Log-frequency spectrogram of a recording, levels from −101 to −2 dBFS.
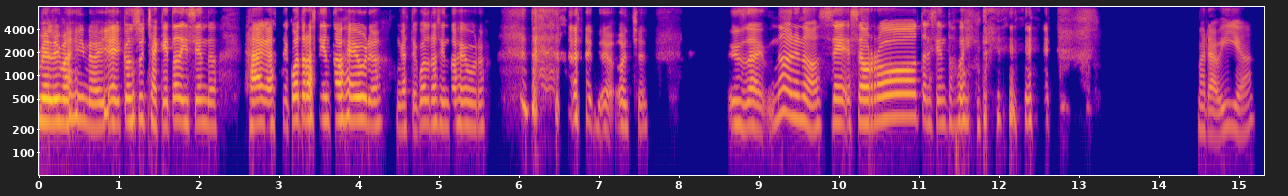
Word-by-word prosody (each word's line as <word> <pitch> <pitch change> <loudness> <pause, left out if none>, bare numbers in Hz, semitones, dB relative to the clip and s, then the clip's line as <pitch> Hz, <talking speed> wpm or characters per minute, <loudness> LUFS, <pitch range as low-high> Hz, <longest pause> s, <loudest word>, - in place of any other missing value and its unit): Me 255 -1 +9
lo 245 - +8
imagino, 255 -1 +2
ahí 220 +1 0
ahí 245 -1 +6
con 255 +2 +1
su 275 0 0
chaqueta 245 -1 +2
diciendo: 245 -2 0 0.3
"Ja, 240 +1 +6
gasté 235 +1 -1
400€ 270 0 +4
euros, 265 -4 +3 0.2
gasté 210 -1 -7
400€ 240 -1 -4
euros". 225 -1 -4 1.7
Oh, - - -3
che. - - -11 1.0
O 235 -1 -4
sea, 220 -2 0
no, 325 +2 0
no, 285 - 0
no, 220 -4 -2
se 245 +1 0
se 245 - -1
ahorró 285 +4 +3
320. 245 -1 -7 2.6
Maravilla. 195 +3 -7
245 Hz, 110 wpm, -22 LUFS, 230-265 Hz, 2.6 s, Me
